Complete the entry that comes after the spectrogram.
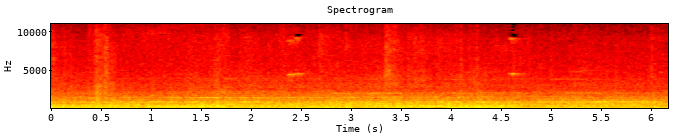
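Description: Steady rumble of an Amtrak passenger coach running along the track, heard from inside the car: wheels on rail with a faint steady hum and a few light clicks.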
